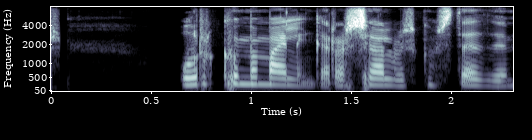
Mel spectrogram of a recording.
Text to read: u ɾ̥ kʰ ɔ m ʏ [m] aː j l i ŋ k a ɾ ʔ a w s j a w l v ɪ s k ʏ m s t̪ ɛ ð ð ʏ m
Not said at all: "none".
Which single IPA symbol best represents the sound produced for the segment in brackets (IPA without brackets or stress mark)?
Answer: m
